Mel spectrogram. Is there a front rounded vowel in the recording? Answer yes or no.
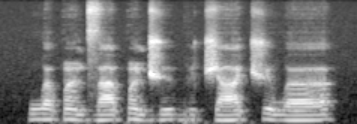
yes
